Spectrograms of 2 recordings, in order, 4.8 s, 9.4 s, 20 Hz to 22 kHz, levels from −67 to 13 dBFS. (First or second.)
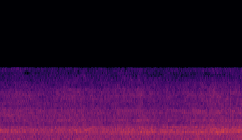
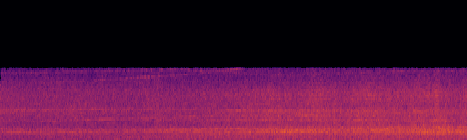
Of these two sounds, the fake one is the first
